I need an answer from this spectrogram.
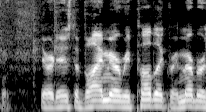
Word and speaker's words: Weimar: We also talked about, excuse me, there it is, the Weimar Republic. Remember, the W is pronounced like a V, a very politically weak democratic experiment, which just basically fell on its face.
